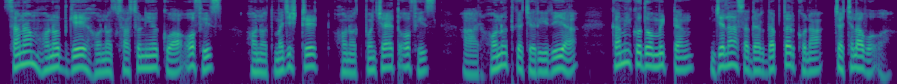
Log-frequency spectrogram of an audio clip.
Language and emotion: Santali, neutral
